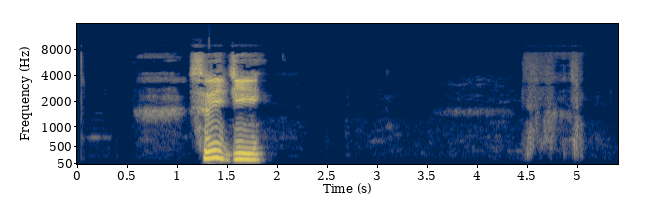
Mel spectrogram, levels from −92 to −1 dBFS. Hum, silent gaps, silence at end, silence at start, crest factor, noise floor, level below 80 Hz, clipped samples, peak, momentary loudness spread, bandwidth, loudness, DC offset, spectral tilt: none; none; 0.4 s; 1.15 s; 22 dB; -82 dBFS; -62 dBFS; under 0.1%; 0 dBFS; 24 LU; 9.2 kHz; -13 LUFS; under 0.1%; -4.5 dB/octave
